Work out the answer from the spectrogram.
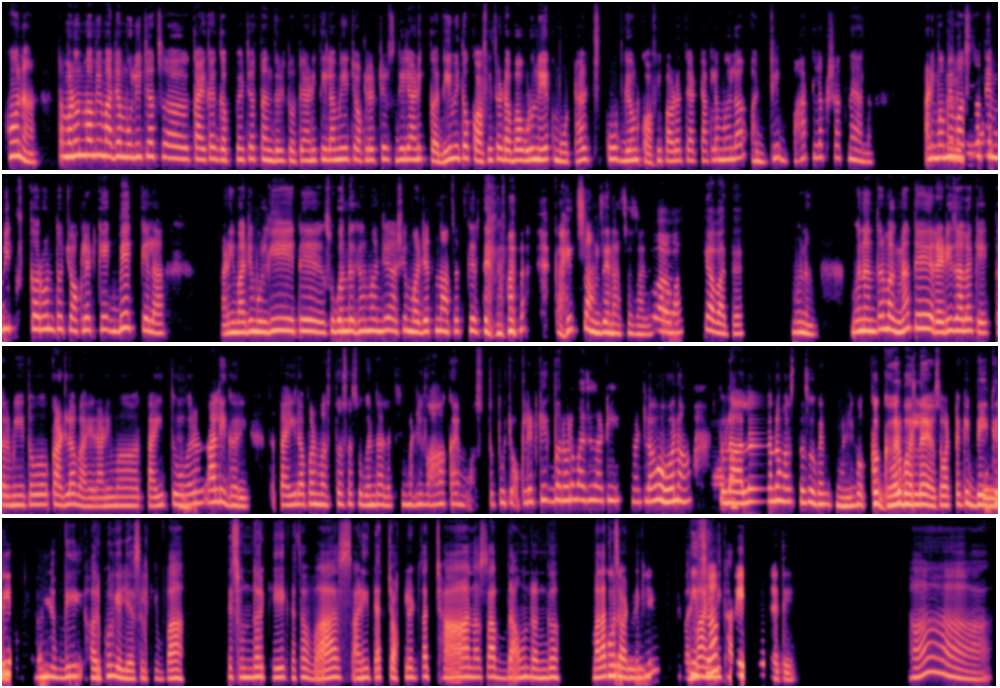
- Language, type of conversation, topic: Marathi, podcast, कधी तुमच्या एखाद्या चुकीमुळे चांगलं काही घडलं आहे का?
- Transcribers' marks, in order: static; other background noise; distorted speech; laughing while speaking: "फिरतये ना मला काहीच"; in Hindi: "वाह, वाह! क्या बात है!"; in English: "रेडी"; anticipating: "वाह काय मस्त तू चॉकलेट केक बनवलं माझ्यासाठी"; tapping; in English: "ब्राउन"; unintelligible speech; drawn out: "हां"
